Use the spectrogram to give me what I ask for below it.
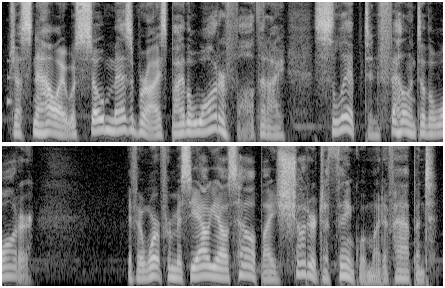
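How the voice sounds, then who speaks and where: A gentle, gravelly traveling musician. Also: male voice, a little high, animated, a little fast. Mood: polite. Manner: gentle, courteous, wistful. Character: wandering male musician, polite and dreamy. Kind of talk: video game dialogue.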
